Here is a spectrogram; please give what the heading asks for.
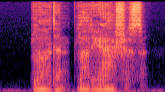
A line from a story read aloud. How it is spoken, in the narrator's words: Matt whispered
